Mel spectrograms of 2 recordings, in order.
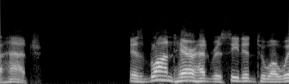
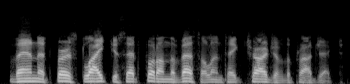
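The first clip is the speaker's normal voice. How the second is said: plain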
